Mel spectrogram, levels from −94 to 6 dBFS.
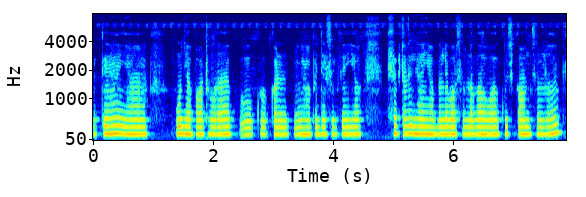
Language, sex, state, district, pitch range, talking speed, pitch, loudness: Maithili, male, Bihar, Supaul, 165-170 Hz, 220 wpm, 165 Hz, -30 LUFS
